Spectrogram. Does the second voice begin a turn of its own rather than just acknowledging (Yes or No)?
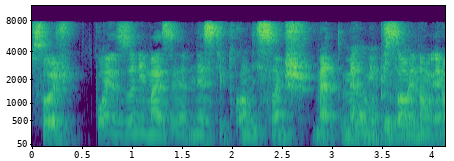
No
